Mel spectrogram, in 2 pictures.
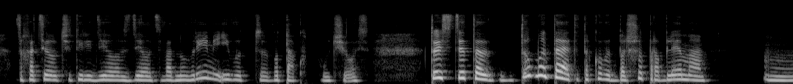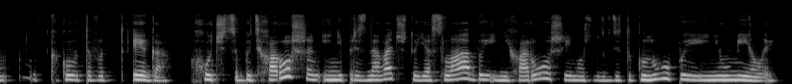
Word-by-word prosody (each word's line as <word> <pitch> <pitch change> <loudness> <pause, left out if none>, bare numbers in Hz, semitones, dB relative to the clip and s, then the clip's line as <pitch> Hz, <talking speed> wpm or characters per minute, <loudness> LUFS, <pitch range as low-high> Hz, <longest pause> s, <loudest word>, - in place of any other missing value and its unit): захотела 210 +1 -2
4 205 +1 -3
дела 195 0 0
сделать 190 0 -1
в 195 - -3
одно 195 +1 0
время, 255 +4 -1
и 225 - -1
вот, 205 +1 -7
вот 190 0 -5
так 180 -2 -4
вот - - -25
получилось. 175 -2 -7 0.6
То 295 - +6
есть 305 0 +3
это 260 -8 +5
дома, 290 - +2
да, 310 -5 +9
это 225 -1 -4
такой 225 +3 -4
вот 220 - 0
большой 200 +8 -2
проблема, 210 -3 0 0.5
м, 190 -2 -2 0.4
какого-то 205 +1 -2
вот 195 0 -9
эго. 190 -6 +2 0.2
Хочется 225 -2 -2
быть 200 +1 -2
хорошим 240 0 +2
и 210 - -2
не 205 0 +4
признавать, 205 +4 -1
что 205 - -7
я 195 0 0
слабый 220 +3 +1
и 205 - -5
нехороший, 205 +6 -1
может 190 -1 -3
быть, 185 - -6
где-то 185 +1 -6
глупый 225 +3 +1
и 195 0 0
неумелый. 195 -4 +3
205 Hz, 165 wpm, -24 LUFS, 190-225 Hz, 0.6 s, да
